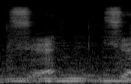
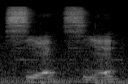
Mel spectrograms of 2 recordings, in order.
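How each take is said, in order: First: The vowel is a rounded ue sound. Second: The vowel is an unrounded ie sound. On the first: The speaker calls it right. "kita lafalkan yang ini 学学" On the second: The speaker calls it wrong. "lafalnya itu jadi i, jadi 写写"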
